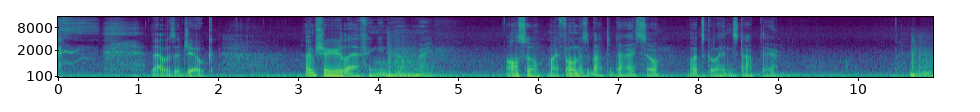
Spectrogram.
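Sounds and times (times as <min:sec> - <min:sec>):
laughter: 0:00.0 - 0:01.4
low rumbling background: 0:00.0 - 0:09.8
speech: 0:01.2 - 0:02.2, 0:03.1 - 0:04.8, 0:05.6 - 0:09.1
firework burst exploding outside: 0:04.1 - 0:05.0, 0:10.5 - 0:10.9.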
